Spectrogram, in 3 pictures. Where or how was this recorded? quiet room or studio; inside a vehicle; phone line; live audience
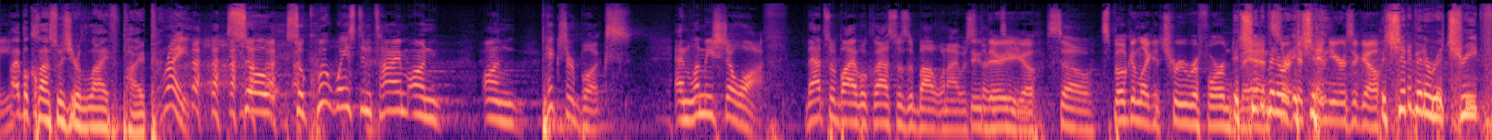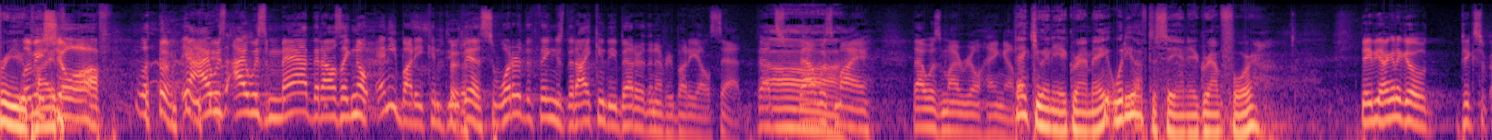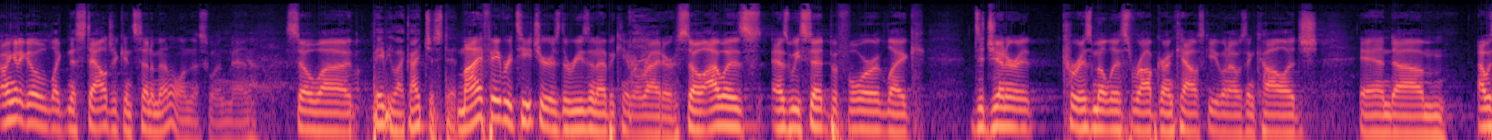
live audience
